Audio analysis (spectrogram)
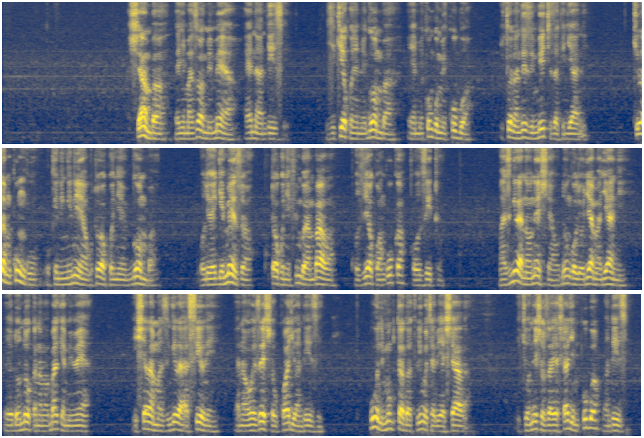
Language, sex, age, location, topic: Swahili, male, 25-35, Dar es Salaam, agriculture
